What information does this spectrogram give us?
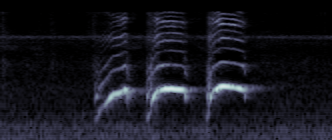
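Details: Sunda laughingthrush singing eagerly in an unusual way: a tight phrase of three hoarse, squawking notes that rise and fall, over a soft low background hum.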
